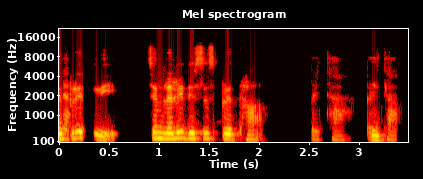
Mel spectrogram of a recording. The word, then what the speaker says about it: Prithvi: Like Prithvi, right? You don't say Prathvi. Do you say Prathvi? You say No. Prithvi.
